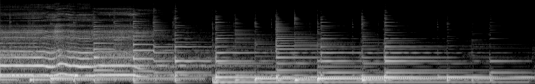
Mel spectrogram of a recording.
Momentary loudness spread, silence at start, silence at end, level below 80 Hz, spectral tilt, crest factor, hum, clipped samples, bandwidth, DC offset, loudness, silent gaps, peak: 10 LU; 0 s; 0 s; -54 dBFS; -6.5 dB/octave; 14 dB; none; under 0.1%; 15.5 kHz; under 0.1%; -15 LUFS; none; -2 dBFS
